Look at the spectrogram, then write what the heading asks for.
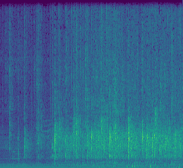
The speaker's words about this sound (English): Look at somebody who is not clapping and tell the person, give me one reason why you are not clapping. Tell him. Ask him, give me one reason why you are not clapping for Jesus. No, I'm still not satisfied with the clapping.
